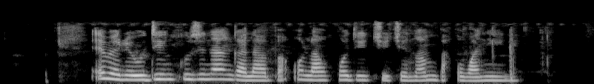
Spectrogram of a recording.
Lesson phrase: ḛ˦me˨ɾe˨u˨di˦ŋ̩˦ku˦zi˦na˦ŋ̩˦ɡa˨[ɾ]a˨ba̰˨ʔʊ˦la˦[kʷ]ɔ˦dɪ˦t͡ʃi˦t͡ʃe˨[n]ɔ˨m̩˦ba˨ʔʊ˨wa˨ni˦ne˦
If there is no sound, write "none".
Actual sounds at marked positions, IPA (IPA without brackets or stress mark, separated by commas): l, kʷ, n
